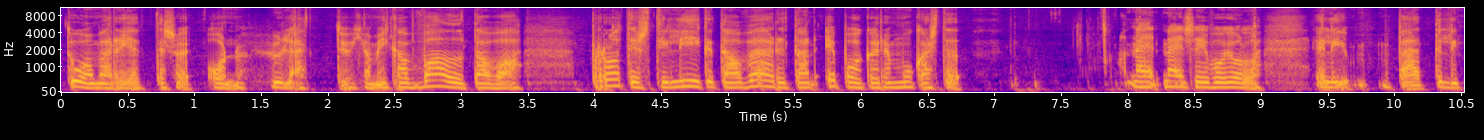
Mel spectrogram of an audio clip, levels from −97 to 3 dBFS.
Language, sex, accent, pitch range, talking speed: Finnish, female, native, 185-225 Hz, 120 wpm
